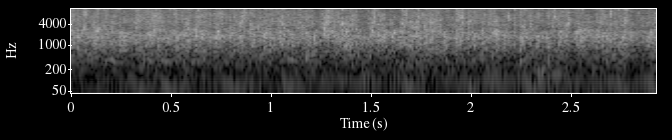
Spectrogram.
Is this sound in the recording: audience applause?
yes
